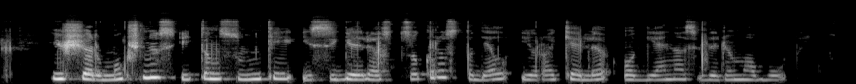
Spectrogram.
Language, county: Lithuanian, Vilnius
